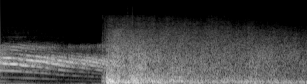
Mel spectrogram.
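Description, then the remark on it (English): A falling, whistling tone for about a second, then a loud, sudden bomb explosion that bursts into a broad, rumbling roar and slowly fades over the next two seconds. “The tiny baby pillow has the bomb.”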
